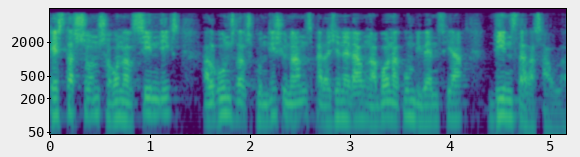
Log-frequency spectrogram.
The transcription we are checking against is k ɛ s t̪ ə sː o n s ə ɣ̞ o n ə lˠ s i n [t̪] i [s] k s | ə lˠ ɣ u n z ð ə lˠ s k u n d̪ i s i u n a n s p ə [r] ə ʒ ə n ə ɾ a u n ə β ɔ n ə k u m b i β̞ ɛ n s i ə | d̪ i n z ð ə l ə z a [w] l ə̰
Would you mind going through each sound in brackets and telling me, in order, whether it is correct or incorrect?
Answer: incorrect: d̪, incorrect: none, incorrect: ɾ, correct

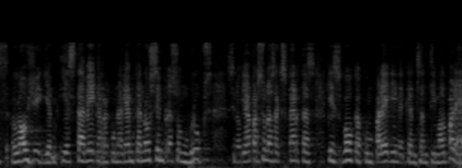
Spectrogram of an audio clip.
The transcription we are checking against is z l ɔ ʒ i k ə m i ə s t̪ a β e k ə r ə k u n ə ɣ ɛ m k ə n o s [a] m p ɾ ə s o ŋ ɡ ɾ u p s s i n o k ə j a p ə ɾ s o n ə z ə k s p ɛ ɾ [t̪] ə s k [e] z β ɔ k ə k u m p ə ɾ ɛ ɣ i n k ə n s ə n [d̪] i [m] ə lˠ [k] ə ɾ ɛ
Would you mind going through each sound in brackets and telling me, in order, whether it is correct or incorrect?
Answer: incorrect: e, correct, correct, incorrect: t̪, correct, incorrect: p

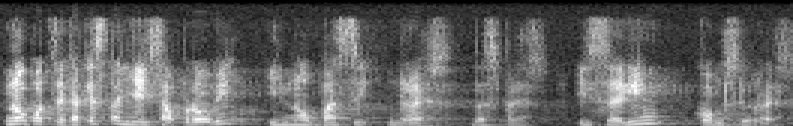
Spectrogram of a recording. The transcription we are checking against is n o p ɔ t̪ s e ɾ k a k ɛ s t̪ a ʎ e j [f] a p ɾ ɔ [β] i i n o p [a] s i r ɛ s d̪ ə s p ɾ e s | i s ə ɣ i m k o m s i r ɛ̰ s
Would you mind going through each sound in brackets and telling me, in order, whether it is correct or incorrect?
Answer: incorrect: s, correct, correct

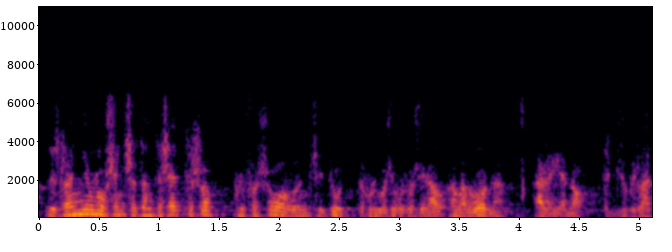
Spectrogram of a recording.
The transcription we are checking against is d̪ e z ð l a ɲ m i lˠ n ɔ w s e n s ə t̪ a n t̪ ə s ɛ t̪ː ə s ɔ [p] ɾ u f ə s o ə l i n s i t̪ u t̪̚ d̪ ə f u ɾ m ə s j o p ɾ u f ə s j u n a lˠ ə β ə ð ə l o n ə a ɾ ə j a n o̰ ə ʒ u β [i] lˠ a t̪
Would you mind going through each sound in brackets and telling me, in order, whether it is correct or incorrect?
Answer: correct, correct

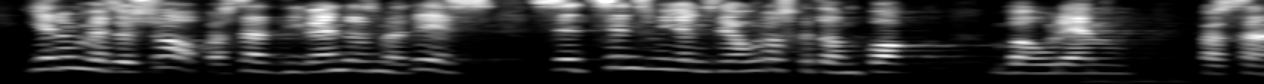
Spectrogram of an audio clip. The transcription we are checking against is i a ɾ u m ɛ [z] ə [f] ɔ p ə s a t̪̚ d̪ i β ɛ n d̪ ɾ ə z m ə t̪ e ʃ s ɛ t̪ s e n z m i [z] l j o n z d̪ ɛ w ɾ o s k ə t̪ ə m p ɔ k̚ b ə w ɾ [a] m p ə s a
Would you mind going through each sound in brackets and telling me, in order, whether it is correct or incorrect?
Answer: correct, incorrect: ʃ, incorrect: none, incorrect: ɛ

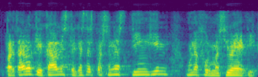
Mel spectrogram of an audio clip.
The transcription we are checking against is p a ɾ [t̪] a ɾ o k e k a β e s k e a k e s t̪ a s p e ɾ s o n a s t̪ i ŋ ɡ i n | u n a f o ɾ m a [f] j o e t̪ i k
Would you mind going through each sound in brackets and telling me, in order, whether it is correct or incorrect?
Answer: correct, incorrect: s

